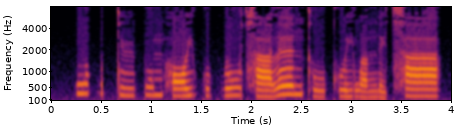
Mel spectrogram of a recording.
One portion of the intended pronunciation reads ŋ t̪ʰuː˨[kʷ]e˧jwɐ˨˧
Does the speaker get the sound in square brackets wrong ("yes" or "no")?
yes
